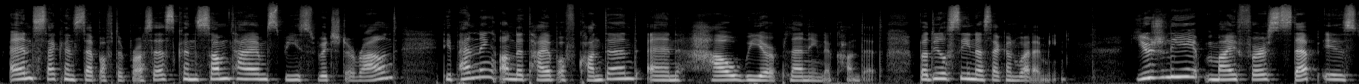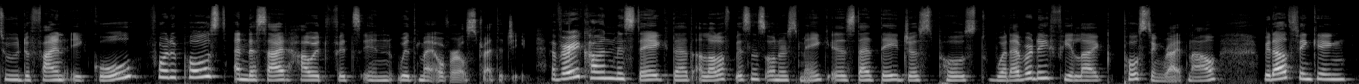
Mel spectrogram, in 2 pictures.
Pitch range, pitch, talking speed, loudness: 200-245 Hz, 215 Hz, 175 wpm, -22 LUFS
